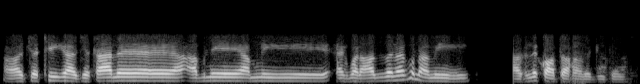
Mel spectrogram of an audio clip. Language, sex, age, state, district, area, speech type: Bengali, male, 30-45, West Bengal, Darjeeling, urban, conversation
